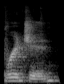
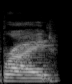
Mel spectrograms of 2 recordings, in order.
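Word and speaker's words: Brigid: the the return of Bridgette bread bride Bridget however you want to pronounce it we had a whole discussion on this pick your pronunciation we're going with Bridget so you're celebrating her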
